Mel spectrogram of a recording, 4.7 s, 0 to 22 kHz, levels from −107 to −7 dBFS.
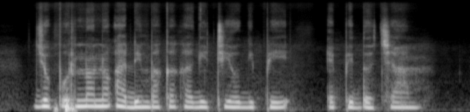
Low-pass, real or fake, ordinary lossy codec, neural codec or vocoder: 19.8 kHz; fake; none; autoencoder, 48 kHz, 128 numbers a frame, DAC-VAE, trained on Japanese speech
